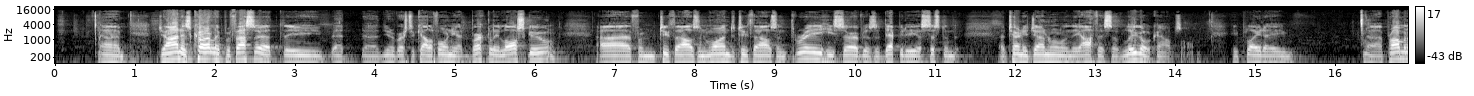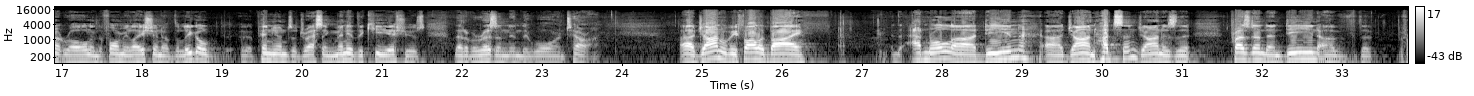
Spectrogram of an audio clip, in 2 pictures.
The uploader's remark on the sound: The Federalist Society's International & National Security Law Practice Group presented this panel discussion at the 2006 Annual National Lawyers Convention.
